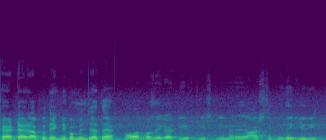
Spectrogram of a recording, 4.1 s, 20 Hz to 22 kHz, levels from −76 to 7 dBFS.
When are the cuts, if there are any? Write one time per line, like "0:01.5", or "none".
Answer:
0:01.5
